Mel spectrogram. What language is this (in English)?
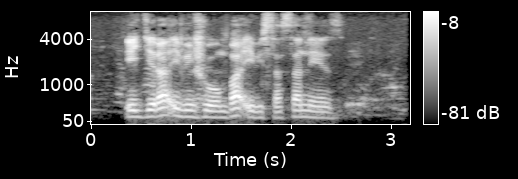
Kinyarwanda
